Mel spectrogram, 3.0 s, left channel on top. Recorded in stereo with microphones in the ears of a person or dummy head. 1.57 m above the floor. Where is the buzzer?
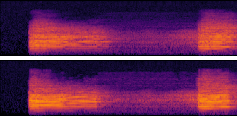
60° right (ahead or behind), 1.7 m.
